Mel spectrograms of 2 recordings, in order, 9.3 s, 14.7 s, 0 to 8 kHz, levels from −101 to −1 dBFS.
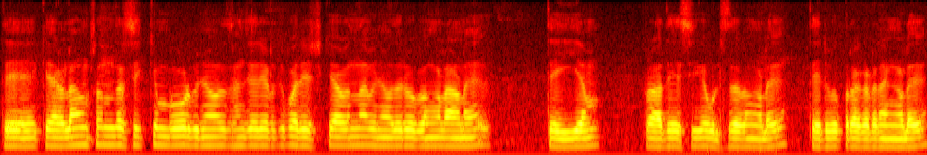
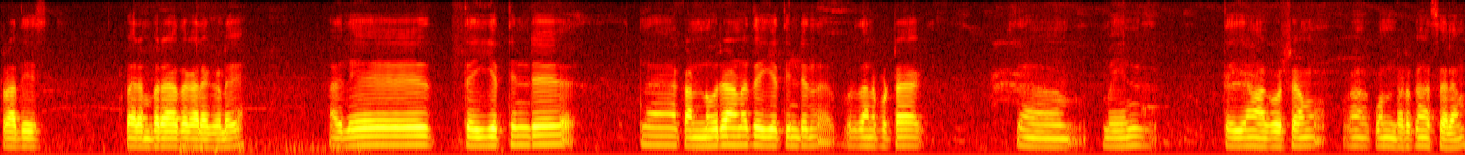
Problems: background sounds at intervals, low volume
